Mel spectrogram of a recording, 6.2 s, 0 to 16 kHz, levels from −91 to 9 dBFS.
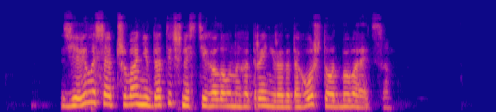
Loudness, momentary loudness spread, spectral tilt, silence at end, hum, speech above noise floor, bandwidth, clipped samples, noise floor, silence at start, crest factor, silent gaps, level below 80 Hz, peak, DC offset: -18 LUFS; 6 LU; -5 dB/octave; 1.35 s; none; 71 dB; 9.4 kHz; under 0.1%; -89 dBFS; 0.75 s; 16 dB; none; -74 dBFS; -4 dBFS; under 0.1%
